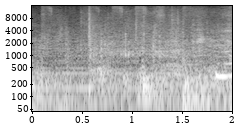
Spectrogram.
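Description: Footsteps of several people walking, irregular knocks against a wooden floor or stairs.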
